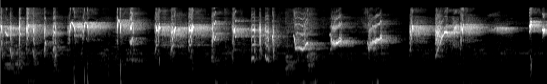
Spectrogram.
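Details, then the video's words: Common iora singing energetically, a rapid, varied run of high chirps, buzzy trills and clear whistled notes, some dropping and some sliding up, with brief gaps between phrases. "SUARA BURUNG KONIN GACOR"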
